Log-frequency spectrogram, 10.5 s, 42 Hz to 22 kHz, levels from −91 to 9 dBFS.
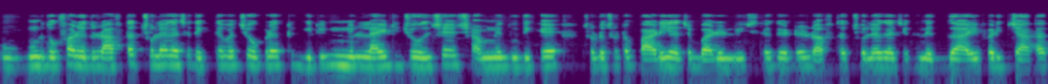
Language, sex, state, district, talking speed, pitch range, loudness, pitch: Bengali, male, West Bengal, Kolkata, 155 wpm, 145-170 Hz, -17 LUFS, 155 Hz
